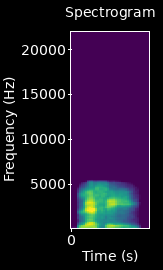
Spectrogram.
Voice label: "lessee", Indian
